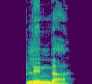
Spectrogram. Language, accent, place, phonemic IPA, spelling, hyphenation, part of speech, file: German, Germany, Berlin, /ˈblɪndɐ/, Blinder, Blin‧der, noun, De-Blinder.ogg
- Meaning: blind person (male or of unspecified gender)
